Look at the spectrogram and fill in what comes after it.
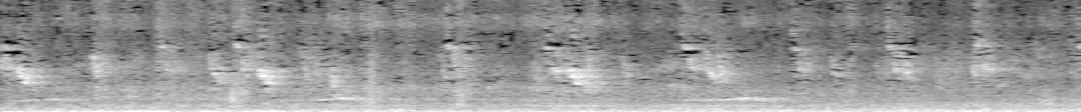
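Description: Small birds chirping in short, falling calls every second or so over a low, steady background hum.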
